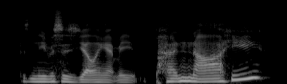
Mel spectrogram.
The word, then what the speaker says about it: Panahi: Panahi? How do you say it? Panahi.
